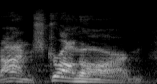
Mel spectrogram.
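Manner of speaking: loud, drawn-out boastful shout; boastful yell. Acted. Loud hero bragging from the crowd, boastful yell. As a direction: yell it out long like a loud show-off. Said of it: "a crowd of people yelling out".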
